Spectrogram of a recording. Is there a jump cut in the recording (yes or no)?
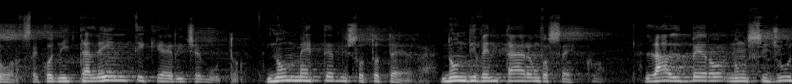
yes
